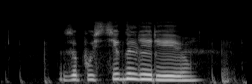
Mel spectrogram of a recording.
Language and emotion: Russian, neutral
